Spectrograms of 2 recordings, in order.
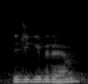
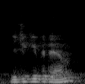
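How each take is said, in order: First: The words are fast, reduced and run together. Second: The same.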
